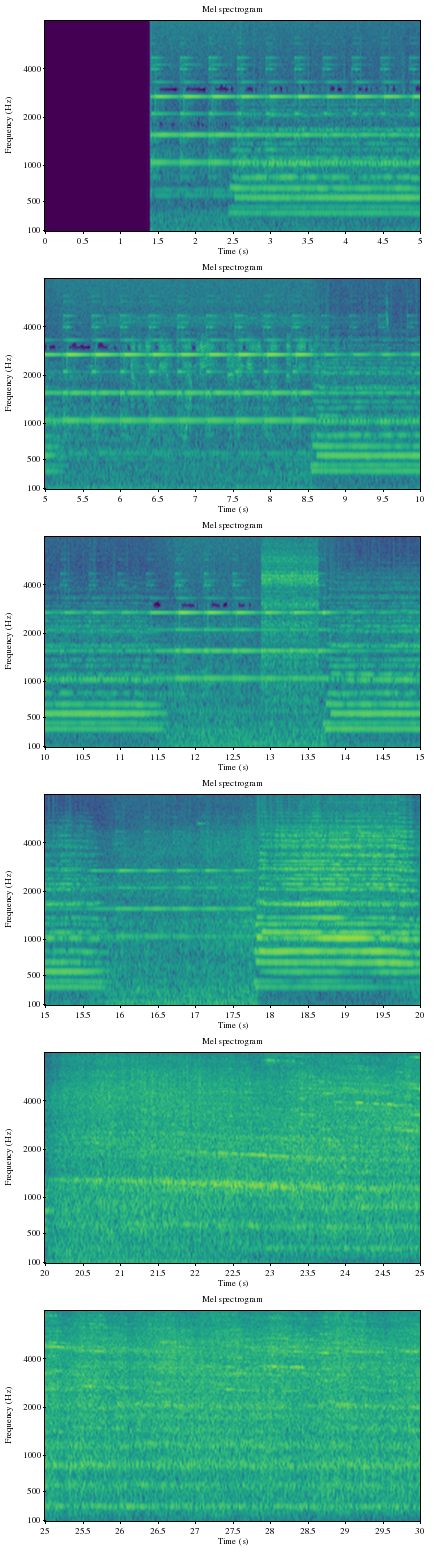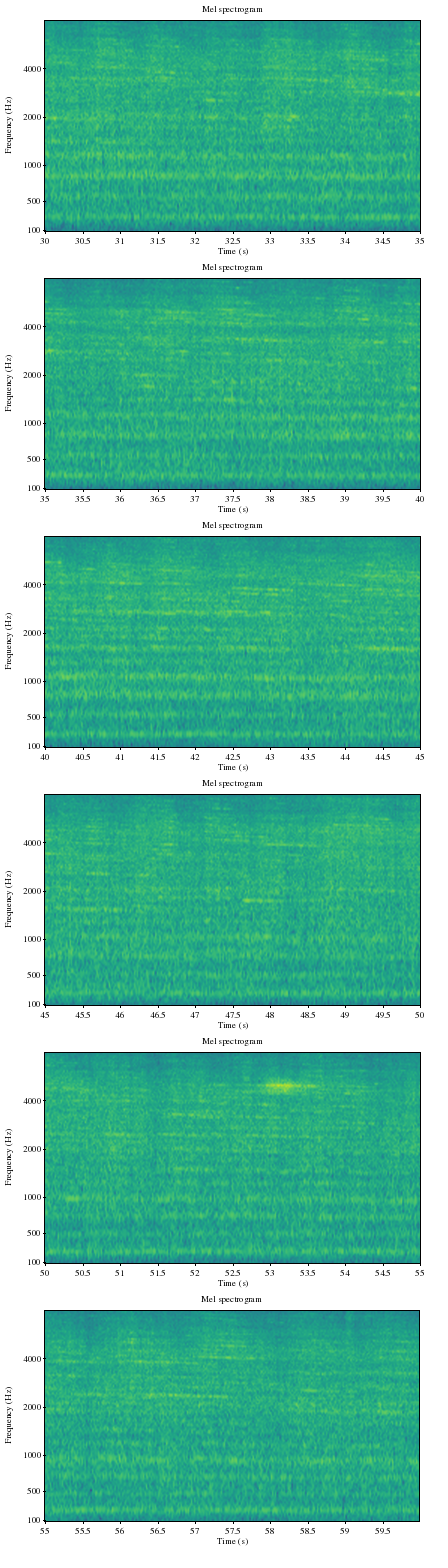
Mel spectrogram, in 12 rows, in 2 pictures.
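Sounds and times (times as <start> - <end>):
crossing bell ringing: 1.4 - 58.1
locomotive air horn: 2.5 - 5.2, 8.6 - 11.6, 13.7 - 15.9, 17.8 - 20.2, 20.8 - 26.9
locomotive rumble: 13.2 - 26.0.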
